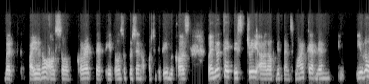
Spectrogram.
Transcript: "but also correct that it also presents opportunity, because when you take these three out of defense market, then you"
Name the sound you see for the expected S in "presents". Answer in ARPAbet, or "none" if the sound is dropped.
none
